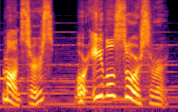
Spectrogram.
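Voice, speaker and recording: A woman playing a well-bred young lady in a video game, expressive, polite and inquisitive. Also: high voice, moderate pace, soft background music. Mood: curious, animated.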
